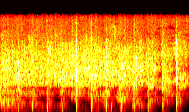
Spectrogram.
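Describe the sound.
Sustained applause from a crowd for the production team, dense steady clapping holding at an even level throughout.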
